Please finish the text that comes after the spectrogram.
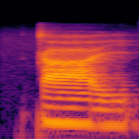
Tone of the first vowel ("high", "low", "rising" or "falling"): low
